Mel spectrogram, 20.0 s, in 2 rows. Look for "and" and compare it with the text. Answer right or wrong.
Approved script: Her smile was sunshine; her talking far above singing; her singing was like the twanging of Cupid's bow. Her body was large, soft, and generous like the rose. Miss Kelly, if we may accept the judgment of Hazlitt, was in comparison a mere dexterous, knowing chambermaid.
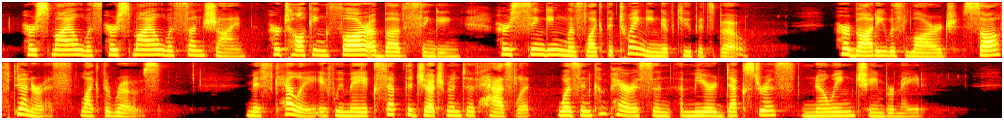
wrong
